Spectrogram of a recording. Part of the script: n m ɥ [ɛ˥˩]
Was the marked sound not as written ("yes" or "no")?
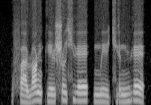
no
